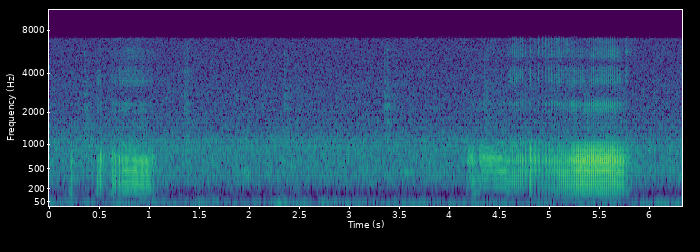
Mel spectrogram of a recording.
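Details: Pug asleep sitting in owner's lap with head resting on table, two rough, rattling snoring breaths separated by a quiet pause; snoring.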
